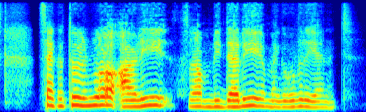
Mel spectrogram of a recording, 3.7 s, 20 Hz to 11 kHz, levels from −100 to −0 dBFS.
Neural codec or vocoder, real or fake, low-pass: codec, 16 kHz in and 24 kHz out, 0.4 kbps, LongCat-Audio-Codec, fine tuned four codebook decoder; fake; 9.9 kHz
